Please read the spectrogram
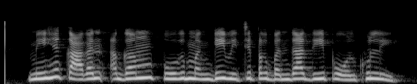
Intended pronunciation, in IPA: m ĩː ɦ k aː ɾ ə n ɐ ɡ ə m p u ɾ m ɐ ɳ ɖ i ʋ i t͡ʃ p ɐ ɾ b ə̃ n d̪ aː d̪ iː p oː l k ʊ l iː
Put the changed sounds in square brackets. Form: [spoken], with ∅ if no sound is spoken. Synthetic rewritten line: m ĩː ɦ k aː ɾ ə n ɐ ɡ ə m p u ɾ m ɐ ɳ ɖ i ʋ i t͡ʃ p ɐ ɾ b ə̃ n d̪ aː d̪ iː p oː l [kʰ] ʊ l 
